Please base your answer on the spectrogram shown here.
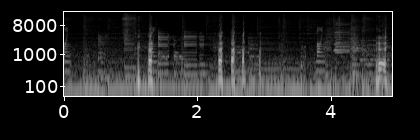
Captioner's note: laughter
